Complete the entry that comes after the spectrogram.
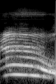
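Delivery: a hurt little ow; pained ow. Shown as a demonstration. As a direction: say ow like your heart hurts. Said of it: "he's saying".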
